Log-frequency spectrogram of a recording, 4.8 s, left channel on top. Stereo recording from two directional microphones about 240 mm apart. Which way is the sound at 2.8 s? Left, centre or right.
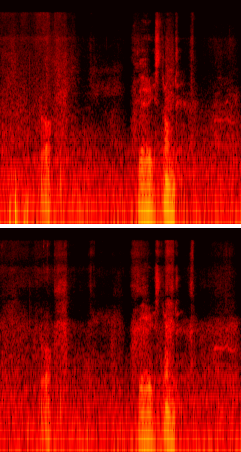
Left.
